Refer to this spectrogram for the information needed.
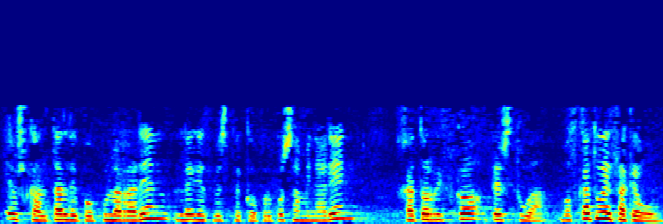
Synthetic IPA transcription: e̞wskalt̪ald̪e̞po̞pularaɾe̞nle̞ɣ̞e̞zβe̞st̪e̞ko̞pɾo̞po̞same̞naɾe̞n | ʝat̪o̞risko̞t̪e̞st̪uaβo̞skat̪uðe̞sake̞ɣ̞u

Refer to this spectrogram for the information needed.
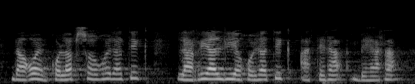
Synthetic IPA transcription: d̪aɣ̞o̞e̞ŋko̞lapso̞eɣ̞o̞e̞ɾat̪ik | lariald̪ie̞ɣ̞o̞e̞ɾat̪ikat̪e̞ɾaβe̞ara

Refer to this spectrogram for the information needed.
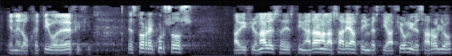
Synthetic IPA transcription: ene̞lo̞βxe̞t̪iβ̞oð̞e̞ðe̞fiθit̪e̞st̪o̞sre̞kuɾso̞s | að̞iθjo̞nale̞sːe̞ðe̞st̪inaɾaŋalasaɾeazðeimbe̞st̪iɣ̞aθjo̞ŋið̞e̞saro̞ʎo

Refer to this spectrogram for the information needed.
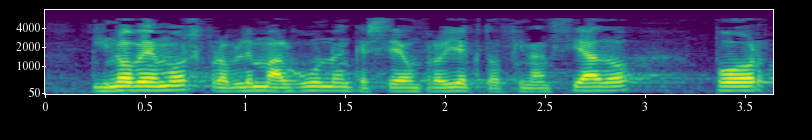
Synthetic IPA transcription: inoβ̞emospɾoβ̞lemaːlɣ̞unoeŋkeseaumpɾojekt̪ofinãn̟θjað̞o | poɾ

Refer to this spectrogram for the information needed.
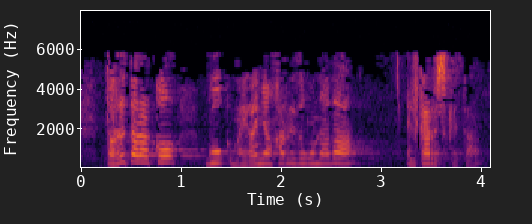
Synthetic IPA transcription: t̪o̞re̞t̪aɾako̞ɣukmajɣaɲeanʝariðuɣunaða | e̞lkariske̞t̪a

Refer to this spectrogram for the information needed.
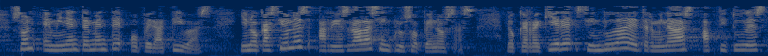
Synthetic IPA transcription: so̞ne̞minẽ̞nt̪e̞mẽ̞nt̪e̞ʔo̞pe̞ɾat̪iβ̞a̰s | ie̞no̞kasjo̞ne̞sarje̞zɣað̞asiŋkluso̞pe̞no̞sa̰s | lo̞ke̞re̞kje̞ɾe̞sind̪uðaðe̞t̪e̞ɾmĩnaðasapt̪it̪uðe̞s

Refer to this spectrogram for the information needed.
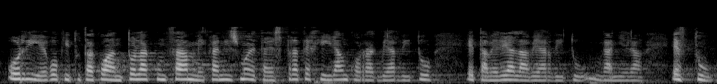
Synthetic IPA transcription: o̞rie̞ɣ̞o̞kit̪ut̪ako̞ant̪o̞lakunt͡same̞kanizmo̞e̞t̪ae̞st̪ɾat̪e̞ɣiaiɾaŋko̞rak̚be̞aɾðit̪u | e̞t̪aβ̞e̞ɾe̞alaβ̞e̞aɾðit̪uɣaɲe̞ɾa | e̞st̪u

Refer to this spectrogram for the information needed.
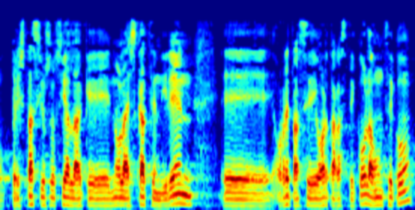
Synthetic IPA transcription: pɾe̞st̪asio̞so̞sialakno̞lae̞skat͡se̞nd̪iɾe̞n | o̞̰re̞t̪aseoaɾt̪arast̪e̞ko̞laɣ̞unt͡se̞ko̞

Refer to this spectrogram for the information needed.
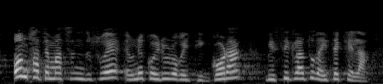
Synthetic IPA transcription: o̞nt͡sat̪e̞mat͡se̞nd̪usue̞ʔewne̞ko̞iɾuɾo̞ɣ̞e̞jt̪ik̚ɡo̞ɾaβisiklat̪uð̞ajt̪e̞ke̞la

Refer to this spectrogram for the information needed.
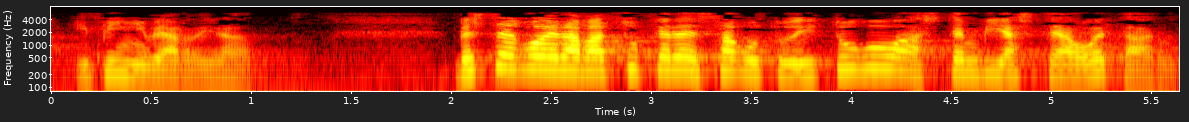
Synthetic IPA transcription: ipiɲiβe̞aɾðiɾa̰ | be̞st̪e̞ːɣ̞o̞e̞ɾaβat͡suke̞ɾe̞ːsaɣ̞ut̪uðit̪uɣuaske̞mbiast̪e̞aoe̞t̪a̰n

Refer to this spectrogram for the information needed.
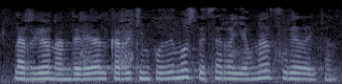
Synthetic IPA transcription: lario̞nand̪eɾeae̞lkare̞kimpo̞ð̞e̞mo̞zβe̞θeraʝawnasuɾeaðajt̪a

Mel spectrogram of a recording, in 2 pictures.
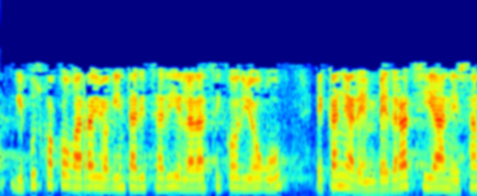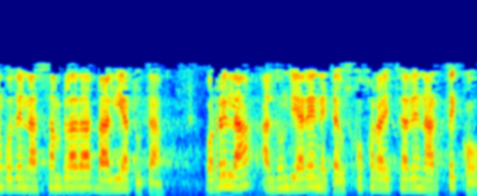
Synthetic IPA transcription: ɡipuskoako̞ɣ̞arajoaɣint̪aɾit͡saɾie̞laɾasiko̞ðio̞ɣ̞u | e̞kaɲaɾe̞mbe̞ð̞eɾat͡sianisaŋɡo̞ð̞e̞nasamblaðaβaliat̪ut̪a | o̞re̞laald̪und̪iaɾe̞ne̞t̪aewsko̞ʝoɾalit͡saɾe̞naɾt̪e̞ko̞

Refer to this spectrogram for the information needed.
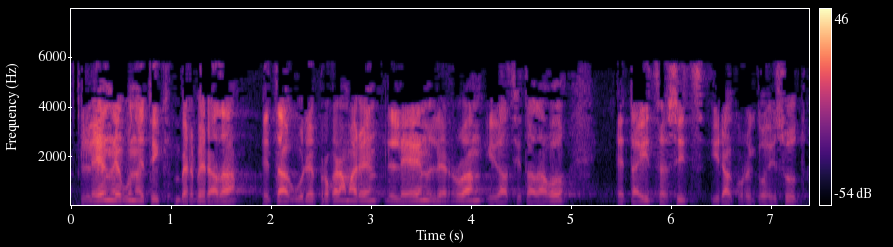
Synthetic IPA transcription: le̞ːne̞ɣ̞une̞t̪ikbe̞ɾβe̞ɾaðae̞t̪aɣuɾe̞pɾo̞ɣ̞ɾamaɾe̞nle̞ːnle̞roanið̞at͡sit̪að̞aɣ̞o̞ | e̞t̪ait͡se̞sit͡siɾakuriko̞ð̞isut̪

